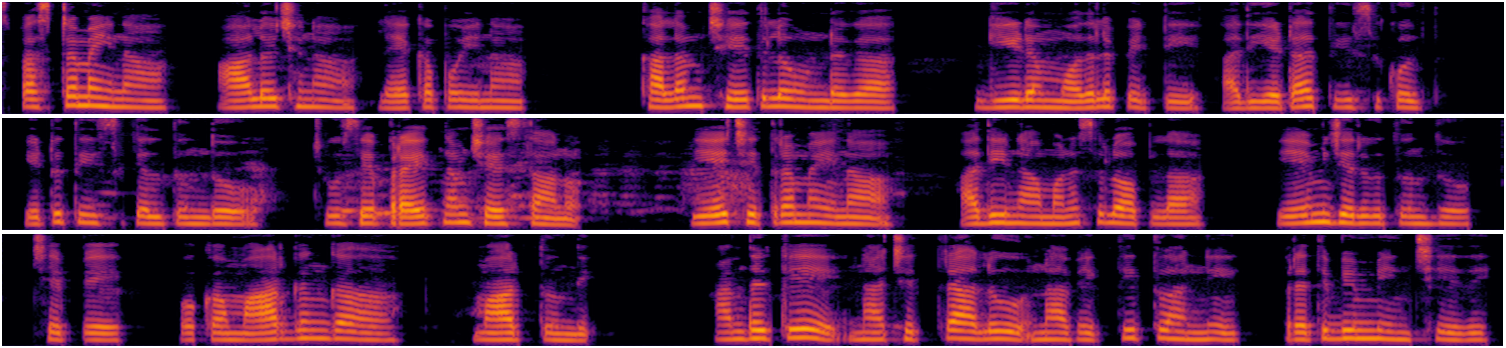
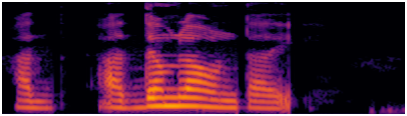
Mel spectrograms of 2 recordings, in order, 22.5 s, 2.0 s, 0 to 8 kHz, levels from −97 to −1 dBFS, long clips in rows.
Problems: background conversations at intervals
